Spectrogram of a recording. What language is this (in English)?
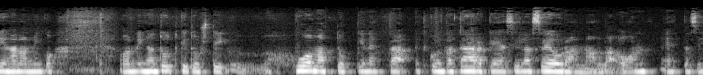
Finnish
